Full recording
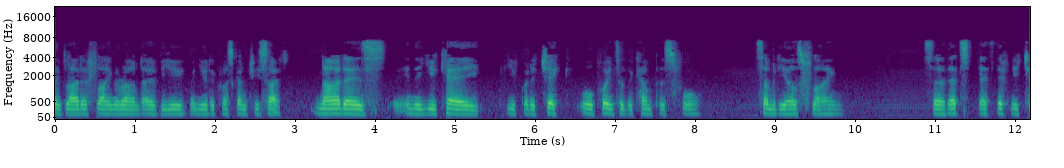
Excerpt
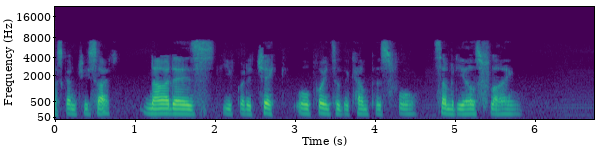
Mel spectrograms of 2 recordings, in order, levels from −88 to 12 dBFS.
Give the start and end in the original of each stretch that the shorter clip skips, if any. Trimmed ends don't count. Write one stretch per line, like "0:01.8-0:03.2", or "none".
0:04.1-0:05.6
0:08.2-0:08.6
